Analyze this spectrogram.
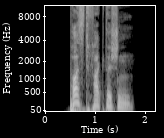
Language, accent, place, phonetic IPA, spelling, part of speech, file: German, Germany, Berlin, [ˈpɔstˌfaktɪʃn̩], postfaktischen, adjective, De-postfaktischen.ogg
- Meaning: inflection of postfaktisch: 1. strong genitive masculine/neuter singular 2. weak/mixed genitive/dative all-gender singular 3. strong/weak/mixed accusative masculine singular 4. strong dative plural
